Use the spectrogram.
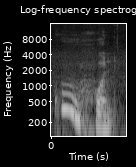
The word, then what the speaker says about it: кухоль: в слові кухоль. Кухоль. Кухоль ми кажемо. Отже, наголошений перший склад.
